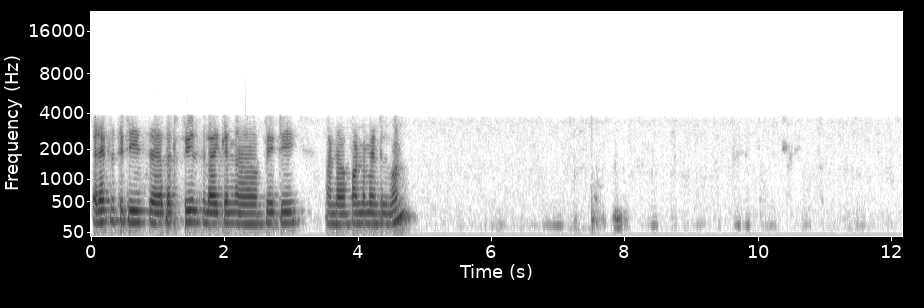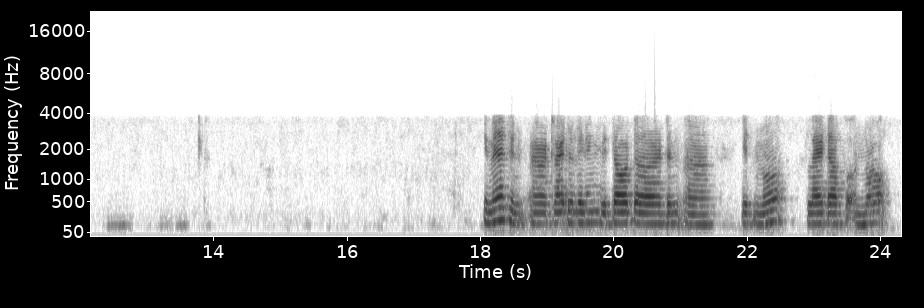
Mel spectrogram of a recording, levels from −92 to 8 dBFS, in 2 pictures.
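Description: AMR narrowband mobile codec, throughout the clip: the speech has passed through the 2G/3G mobile speech codec, which samples at 8 kHz, so nothing above 4 kHz survives. Each 20 ms frame drives a vocal-tract model with a handful of pulses per 5 ms subframe. The damage is plainly audible: a muffled, buzzy, somewhat synthetic voice, which fits a low AMR-NB mode of about 7.4 kbps, where too few bits leave the excitation coarse.

AMR bit errors, from 19.10 to 19.90 s and again from 23.74 to 24.14 s: on a weak link the less protected bits of many frames arrived flipped, at roughly 7 percent, while the checks on the essential bits still passed. The damage points to about 40 frames in the first stretch and 19 in the second. The excitation pulses land in the wrong places and the fine pitch, gain and spectral values drift, so the voice keeps roughly its pitch and level but turns hoarse, scratchy and gargly.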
